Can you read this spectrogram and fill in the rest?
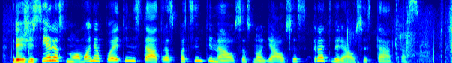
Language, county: Lithuanian, Šiauliai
